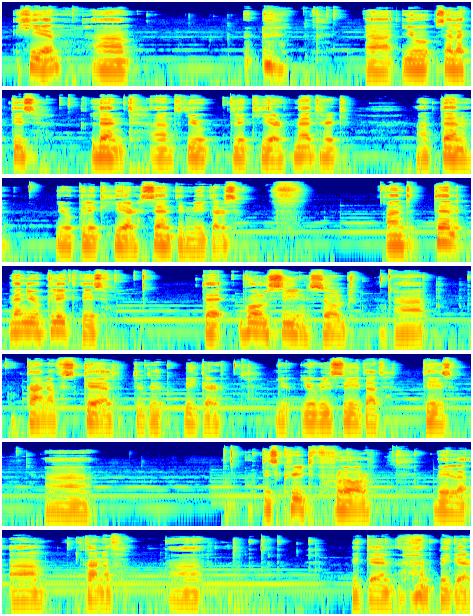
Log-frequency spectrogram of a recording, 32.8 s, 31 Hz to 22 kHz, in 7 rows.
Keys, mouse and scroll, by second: 3.1-16.9 drag, 3.1 a, 16.9-32.8 middle drag.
